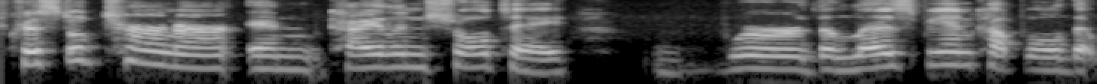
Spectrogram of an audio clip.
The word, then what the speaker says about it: Kylan Schulte: Kylan Schultz, I think is what I said. So you guys might know those names. Crystal Turner and Kylan Schulte were the lesbian couple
